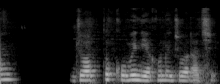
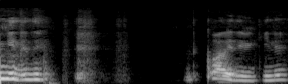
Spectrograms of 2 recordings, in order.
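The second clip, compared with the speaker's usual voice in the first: normal talking voice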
